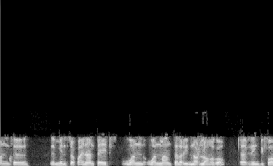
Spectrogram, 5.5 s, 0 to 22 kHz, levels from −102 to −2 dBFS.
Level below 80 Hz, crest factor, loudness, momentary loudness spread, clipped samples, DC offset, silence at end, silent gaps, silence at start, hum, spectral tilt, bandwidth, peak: -62 dBFS; 14 dB; -17 LUFS; 6 LU; under 0.1%; under 0.1%; 0 s; none; 0 s; none; -2.5 dB/octave; 4.5 kHz; -2 dBFS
